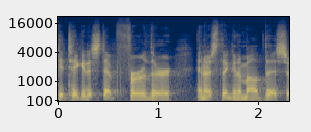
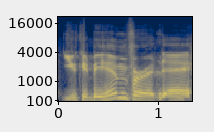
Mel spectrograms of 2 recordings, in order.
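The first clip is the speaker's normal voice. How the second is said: innocently retold suggestion, higher pitch; 6 semitones higher than usual. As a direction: imitate an oblivious, innocent offer, pitched up. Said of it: "Mike just so innocently was like".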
